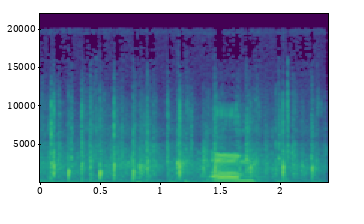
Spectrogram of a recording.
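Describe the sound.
A quick burst of clapping, with sharp, uneven claps repeating over a couple of seconds and a brief voiced cheer rising midway through.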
